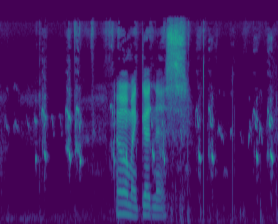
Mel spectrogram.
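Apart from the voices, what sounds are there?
chickens clucking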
